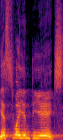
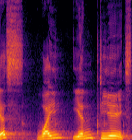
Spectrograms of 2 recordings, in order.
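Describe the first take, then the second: First: Quick letter-by-letter spelling. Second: "S", pause, "Y", pause, then "N T A X" spaced out; teacher dictating the spelling slowly. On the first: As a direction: spell "S Y N T A X" in one quick run of letters. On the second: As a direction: dictate each letter with long gaps for students to write. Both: Shown as a demonstration. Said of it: "അതിൻ്റെ syntax".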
